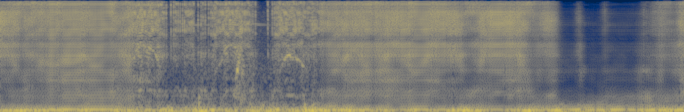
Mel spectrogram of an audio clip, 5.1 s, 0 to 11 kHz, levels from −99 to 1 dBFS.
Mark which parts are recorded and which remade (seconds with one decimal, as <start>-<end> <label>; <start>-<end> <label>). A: 0.0-1.0 remade; 1.0-2.4 recorded; 2.4-5.1 remade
